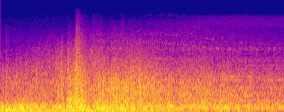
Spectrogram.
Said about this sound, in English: One thing we do know about Venus is that it has lightning. So you might hear thunder.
